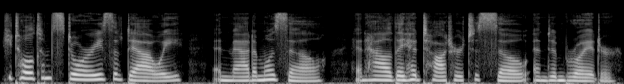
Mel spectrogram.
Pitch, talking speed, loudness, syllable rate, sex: 195 Hz, 175 wpm, -16 LUFS, 4.6 syllables/s, female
